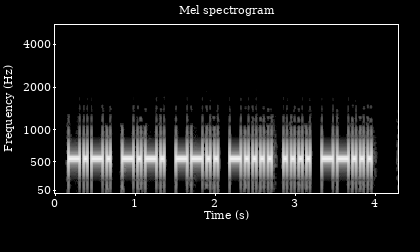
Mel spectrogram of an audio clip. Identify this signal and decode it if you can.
Morse code, heard as a keyed tone, about 25 wpm, 550 Hz. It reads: CCZ6H7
